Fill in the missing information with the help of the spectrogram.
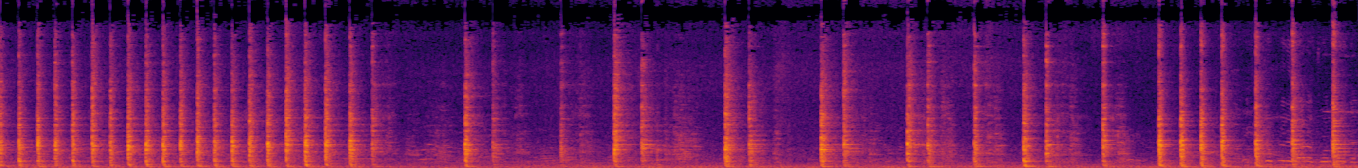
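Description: Metal spatulas striking a hot tawa griddle in katakat chopping. The strikes come fast and even, about five a second, for the first four or five seconds, then turn irregular and sparser, sometimes in quick pairs.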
